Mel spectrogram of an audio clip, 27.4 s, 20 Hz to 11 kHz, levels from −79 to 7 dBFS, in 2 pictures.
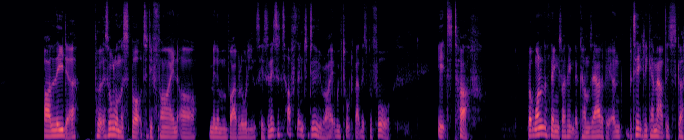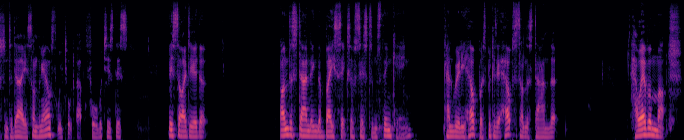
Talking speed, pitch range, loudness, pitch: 180 wpm, 105-135 Hz, -32 LUFS, 120 Hz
